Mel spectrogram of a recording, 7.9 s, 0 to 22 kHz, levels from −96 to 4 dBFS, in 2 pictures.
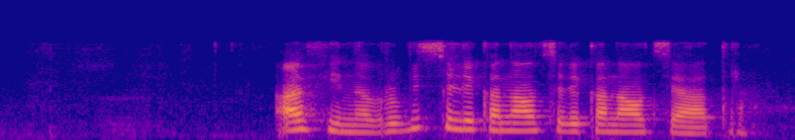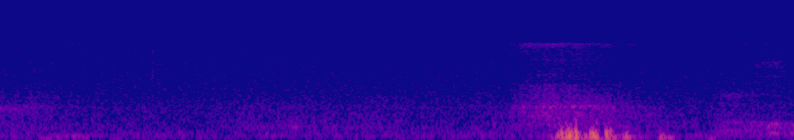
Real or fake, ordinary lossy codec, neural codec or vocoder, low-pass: real; Opus, 16 kbps; none; 7.2 kHz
